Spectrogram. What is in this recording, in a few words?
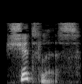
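"shitless", British English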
